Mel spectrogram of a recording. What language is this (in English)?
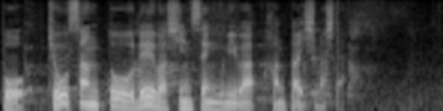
Japanese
